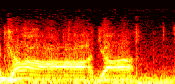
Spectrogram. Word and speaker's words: Adjara: Dans la tradition, quand on disait avant, Adiara, il faut même prononcer Adiara.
